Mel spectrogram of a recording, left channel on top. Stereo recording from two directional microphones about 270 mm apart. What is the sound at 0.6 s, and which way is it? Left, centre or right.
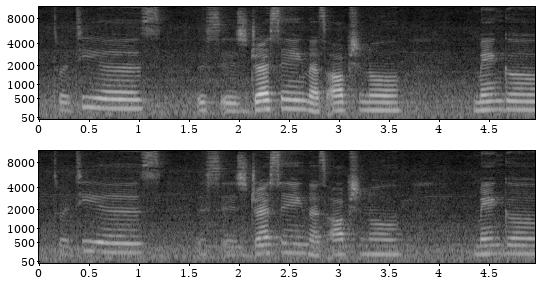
Speech, left.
